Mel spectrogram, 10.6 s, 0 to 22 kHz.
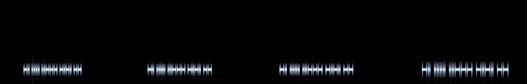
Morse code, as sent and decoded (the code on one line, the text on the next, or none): -. .... ..--- -.-. -- / -. .... ..--- -.-. -- / -. .... ..--- -.-. -- / -. .... ..--- -.-. --
NH2CM NH2CM NH2CM NH2CM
